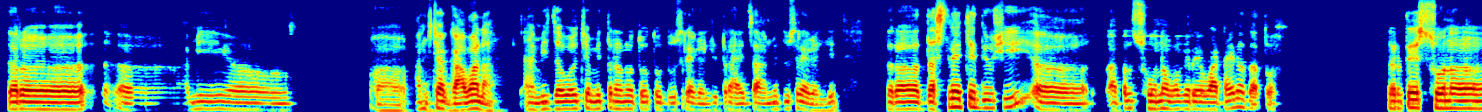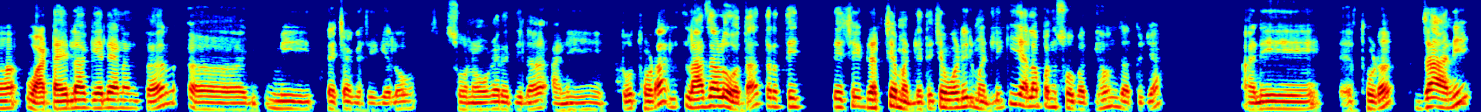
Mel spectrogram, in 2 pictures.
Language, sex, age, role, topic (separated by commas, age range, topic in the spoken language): Marathi, male, 45-49, guest, आठवणी आणि पारंपरिक सणांमुळे प्रेम अधिक मजबूत कसे होते आणि त्याचा अनुभव कसा वाटतो?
